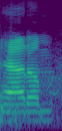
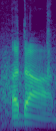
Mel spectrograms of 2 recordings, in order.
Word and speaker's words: Adon: It's not Adam, it's not Aiden, it's Adon.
